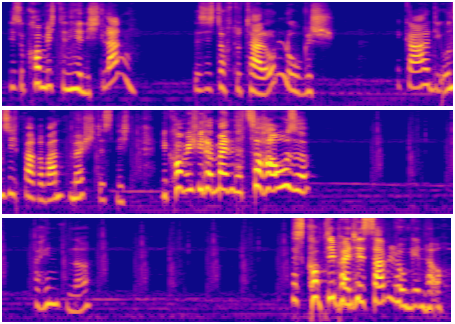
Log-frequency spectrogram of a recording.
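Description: A woman's voice: high-pitched, expressive, unhurried, pauses often. A woman giving casual let's-play commentary on a horror game, chatting to herself and viewers, cursing and exclaiming when something startles her. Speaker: gaming streamer.

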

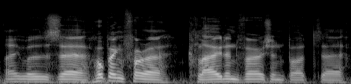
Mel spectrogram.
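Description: A man's voice: medium pitch, measured pace, fairly bright tone. A man in his fifties chatting to a handheld camera on a windy mountain summit, laughing often and joking at his own expense. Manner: chatty, laughs often, self-deprecating jokes. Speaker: outdoor vlogger. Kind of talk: casual vlog to camera. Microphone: phone camera held at arm's length.

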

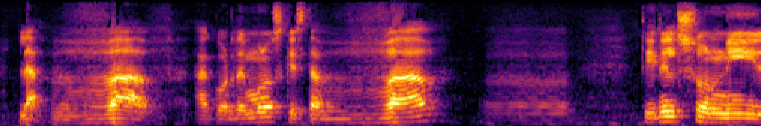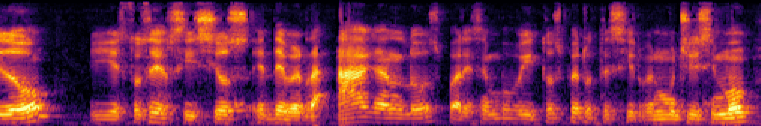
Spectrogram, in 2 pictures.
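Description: A man's voice: lowish voice, pushed and bright. A man teaching Hebrew vocabulary in a recorded lesson, patiently repeating and spelling out words.

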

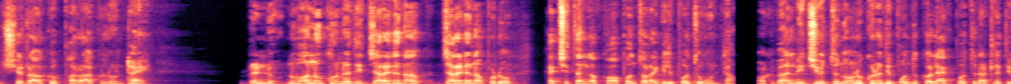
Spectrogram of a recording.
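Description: Pastor preaching with rhetorical questions. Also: male voice, mid-range voice. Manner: repetitive rhetorical questions, emphatic lists. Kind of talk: sermon.

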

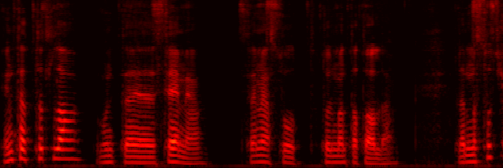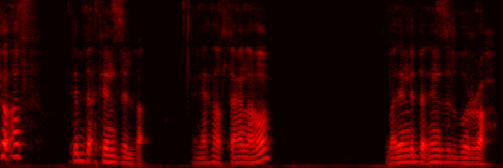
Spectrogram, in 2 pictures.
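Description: Step by step over his slides, a man with an Egyptian Arabic accent delivers a medical lecture, repeating words during his demonstrations. His voice is medium-pitched with a dark tone.

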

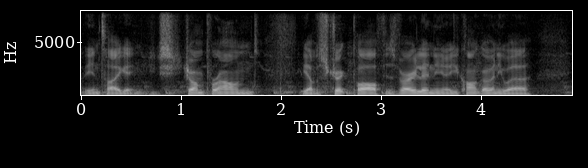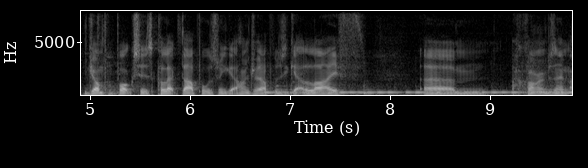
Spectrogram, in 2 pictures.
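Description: A man's voice: on the low side, noisy background. A young man giving casual, rambling gameplay commentary, enthusiastic and swearing freely. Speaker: let's play gamer.

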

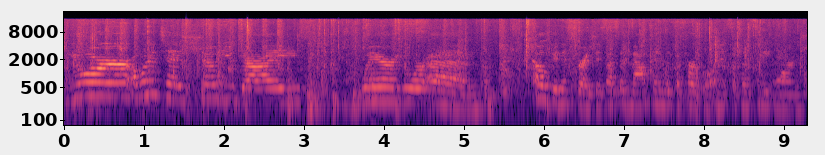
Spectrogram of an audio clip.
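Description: Teacher, woman, patient step-by-step explainer; somewhat high voice, recorded far from the mic in an echoey, noisy room. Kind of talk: spelling lesson explanation.

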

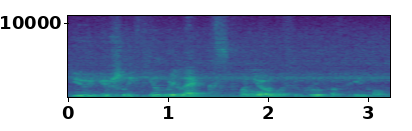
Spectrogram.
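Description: Man calmly reading a questionnaire. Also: medium pitch, a little fast, recorded from a distance. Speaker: study participant interviewer. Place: VR cave room. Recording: echoey room, heard from afar, noisy.

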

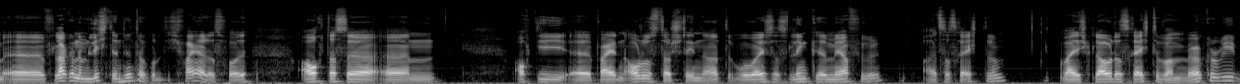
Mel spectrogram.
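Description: A man's voice: mid-range voice, normal speed, dry recording. A man giving casual, enthusiastic, rambling reaction commentary on music into a desk microphone. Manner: enthusiastic, slangy, rambling with fillers.

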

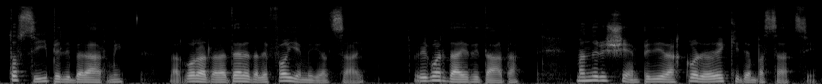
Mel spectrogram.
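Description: Expressive male audiobook reader. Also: mid-range voice, fast. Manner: expressive, voices the characters. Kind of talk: audiobook narration.

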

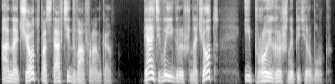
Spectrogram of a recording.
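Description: A man voicing a calm middle-aged captain who gives quiet, persuasive advice. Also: fairly low pitch, takes it slowly, no echo, clean studio sound, full character voice. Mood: coaxing.

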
